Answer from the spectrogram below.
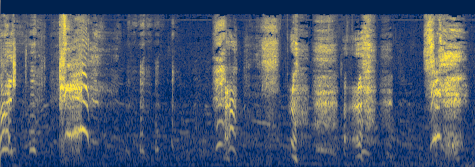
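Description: sneeze

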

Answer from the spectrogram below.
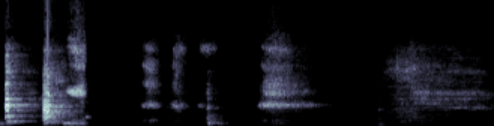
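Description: coughing and throat clearing

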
